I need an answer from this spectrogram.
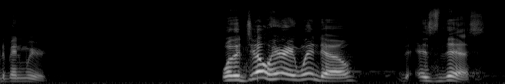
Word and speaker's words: Johari: like it's probably pronounced Johari but I pronounce it Joe Harry because it was created by two guys they're psychologists back in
